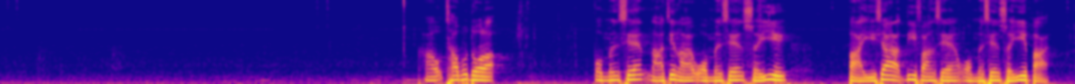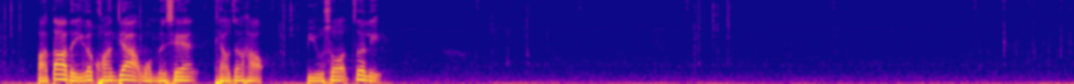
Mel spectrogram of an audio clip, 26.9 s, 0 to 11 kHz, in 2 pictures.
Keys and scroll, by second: 6.7 ctrl+t, 9.3 Return, 11.7 ctrl+t, 13.3 Return, 14.6 ctrl+t, 16.8 Return, 19.4 ctrl+t, 22.1 Return, 26.1 Up, 26.7 Left, 26.7 Up.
